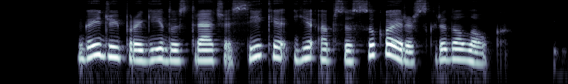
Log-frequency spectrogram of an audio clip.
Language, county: Lithuanian, Vilnius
